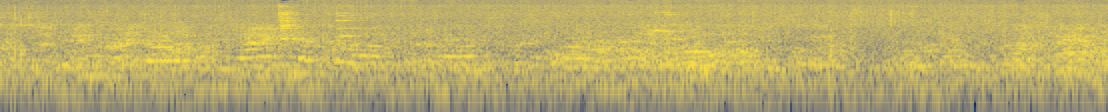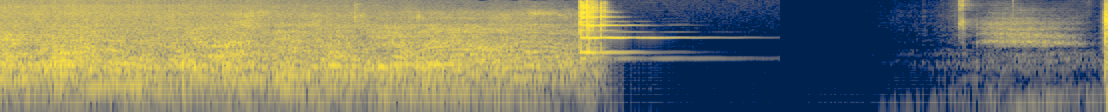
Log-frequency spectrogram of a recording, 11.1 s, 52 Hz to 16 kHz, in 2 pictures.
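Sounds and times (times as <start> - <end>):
murmur of indistinct voices: 0.0 - 8.4
drinking glasses clinking: 1.3 - 2.0, 8.4 - 9.4.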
